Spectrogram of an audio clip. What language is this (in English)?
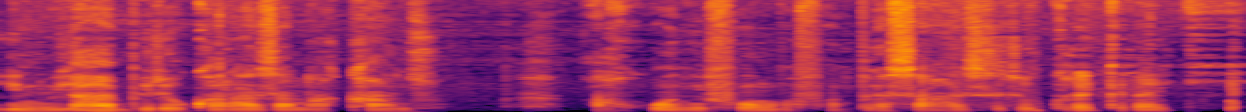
Masikoro Malagasy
